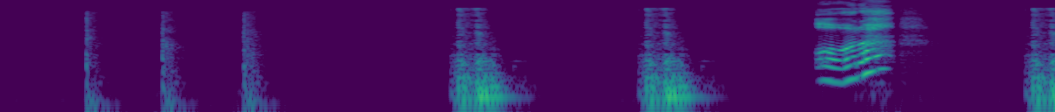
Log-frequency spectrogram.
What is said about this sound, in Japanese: あら、扉が開かないわよ。ねえ、あなたちょっと試してみてよ。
